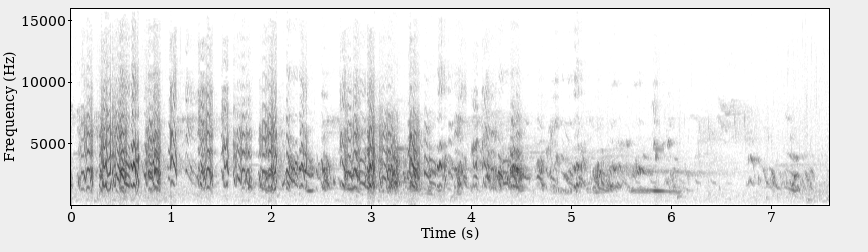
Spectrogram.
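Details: Eastern rosella giving loud, dense, harsh chattering in rapid bursts for about four seconds, then tailing off into softer scratchy notes and a short low whistle before near silence.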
